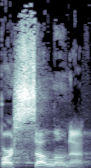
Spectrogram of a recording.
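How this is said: The c is said with an s sound. "most people would pronounce the C in Barcelona"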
